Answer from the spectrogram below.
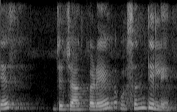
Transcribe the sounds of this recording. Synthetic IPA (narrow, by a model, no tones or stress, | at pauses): es | d͡ʑəd͡ʑãkəɽeʋəsənd̪ile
